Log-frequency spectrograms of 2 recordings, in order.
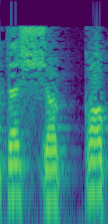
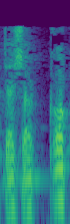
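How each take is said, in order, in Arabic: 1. صوت 'sh' مضعّف ومطوّل. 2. صوت 'sh' قصير ومفرد.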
